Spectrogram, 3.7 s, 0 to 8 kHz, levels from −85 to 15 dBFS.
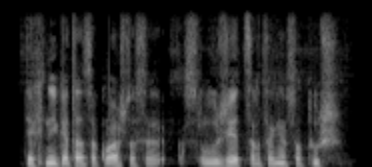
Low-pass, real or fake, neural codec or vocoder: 7.2 kHz; real; none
